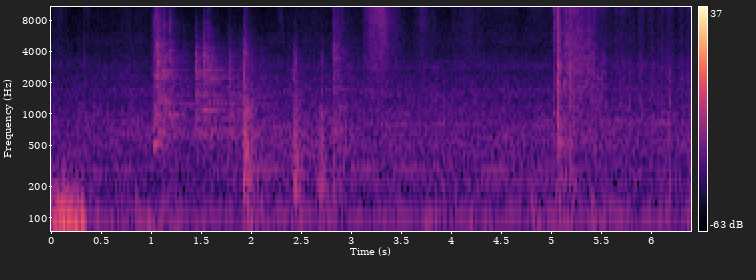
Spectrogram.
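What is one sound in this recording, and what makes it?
A metal pizza peel scrapes across a stone counter.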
